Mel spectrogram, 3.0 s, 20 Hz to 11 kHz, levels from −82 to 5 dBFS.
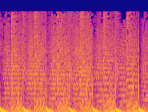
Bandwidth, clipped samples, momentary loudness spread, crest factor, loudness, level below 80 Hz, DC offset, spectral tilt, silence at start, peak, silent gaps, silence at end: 8 kHz; under 0.1%; 1 LU; 10 dB; -11 LUFS; -14 dBFS; under 0.1%; -4 dB/octave; 0 s; 0 dBFS; none; 0 s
